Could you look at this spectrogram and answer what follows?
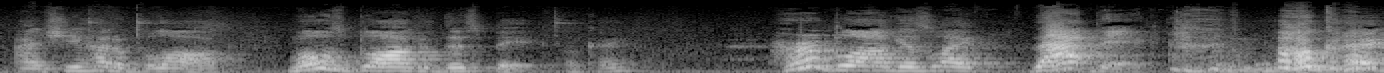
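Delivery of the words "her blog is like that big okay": laughing through it, louder; amused, marvelling at the size. Real, not acted. Telling the interviewer about the huge blog, laughing.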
